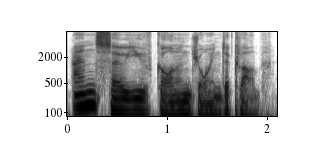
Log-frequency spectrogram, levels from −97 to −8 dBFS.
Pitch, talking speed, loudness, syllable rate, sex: 100 Hz, 230 wpm, -14 LUFS, 5.2 syllables/s, male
